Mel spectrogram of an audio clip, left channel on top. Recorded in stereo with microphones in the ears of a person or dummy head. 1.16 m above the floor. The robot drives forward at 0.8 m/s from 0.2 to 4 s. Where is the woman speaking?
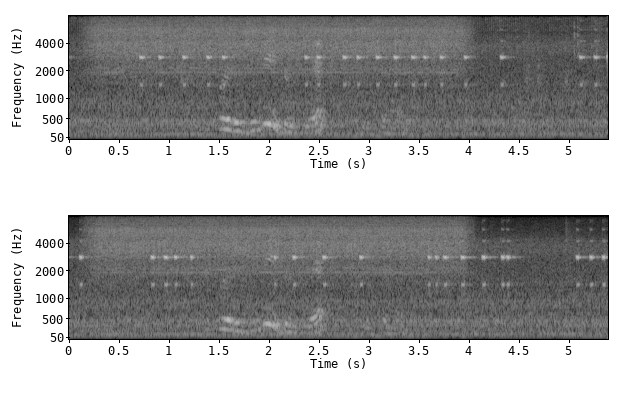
70° left (ahead or behind), 3 m; by 3.4 s 75° left (ahead or behind), 3 m.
